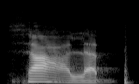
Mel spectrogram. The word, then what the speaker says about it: ثعلب: This three, we pronounce it as a, a. We'll be talking about it, but now try as much as you can to pronounce it a. ثعلب, ثعلب.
